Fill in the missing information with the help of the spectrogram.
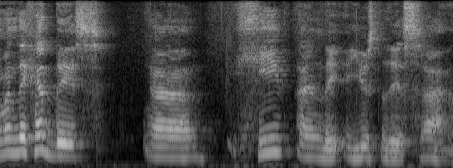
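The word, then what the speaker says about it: ひ: wow it's so easy you write you read it in japanese way he and it's so wonderful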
